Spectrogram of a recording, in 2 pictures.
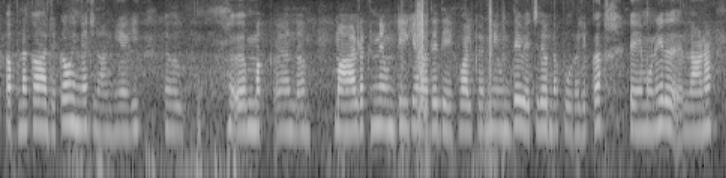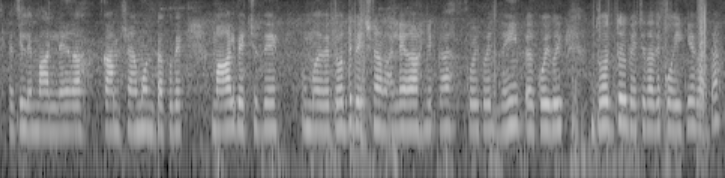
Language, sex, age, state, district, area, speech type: Dogri, male, 30-45, Jammu and Kashmir, Reasi, rural, spontaneous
